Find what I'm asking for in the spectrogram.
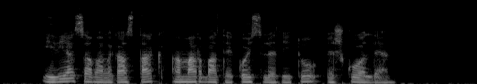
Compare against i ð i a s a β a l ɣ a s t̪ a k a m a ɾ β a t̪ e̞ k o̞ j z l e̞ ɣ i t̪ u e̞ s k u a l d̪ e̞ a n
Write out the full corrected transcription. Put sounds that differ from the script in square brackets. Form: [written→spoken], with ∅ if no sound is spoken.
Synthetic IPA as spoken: i ð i a s a β a l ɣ a s t̪ a k a m a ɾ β a t̪ e̞ k o̞ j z l e̞ [ɣ→ð] i t̪ u e̞ s k u a l d̪ e̞ a n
